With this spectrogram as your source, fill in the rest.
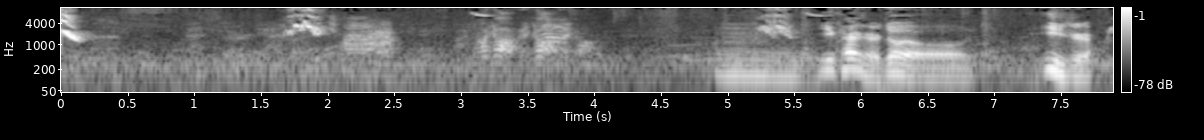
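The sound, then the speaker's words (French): On a sunny day in a neighbourhood of alleys and low houses, birds chirp in scattered bursts, bright short tweets mixed with longer, lower warbling calls, rising and falling in loudness across the few seconds with quiet gaps between. “il fait beau aujourd'hui, donc les oiseaux sont très joyeux.”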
